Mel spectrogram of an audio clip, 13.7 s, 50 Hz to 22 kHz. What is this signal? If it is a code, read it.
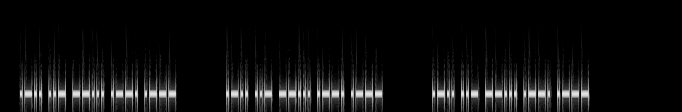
Morse code, heard as a keyed tone, about 25 wpm, 700 Hz. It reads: LU7PJ LU7PJ LU7PJ
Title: DXCC-100 Call Signs - 5 Characters - Repeated 3x - 25wpm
